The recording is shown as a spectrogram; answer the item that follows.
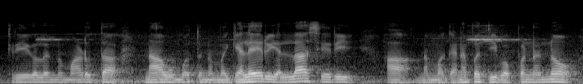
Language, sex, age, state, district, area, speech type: Kannada, male, 18-30, Karnataka, Chamarajanagar, rural, spontaneous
